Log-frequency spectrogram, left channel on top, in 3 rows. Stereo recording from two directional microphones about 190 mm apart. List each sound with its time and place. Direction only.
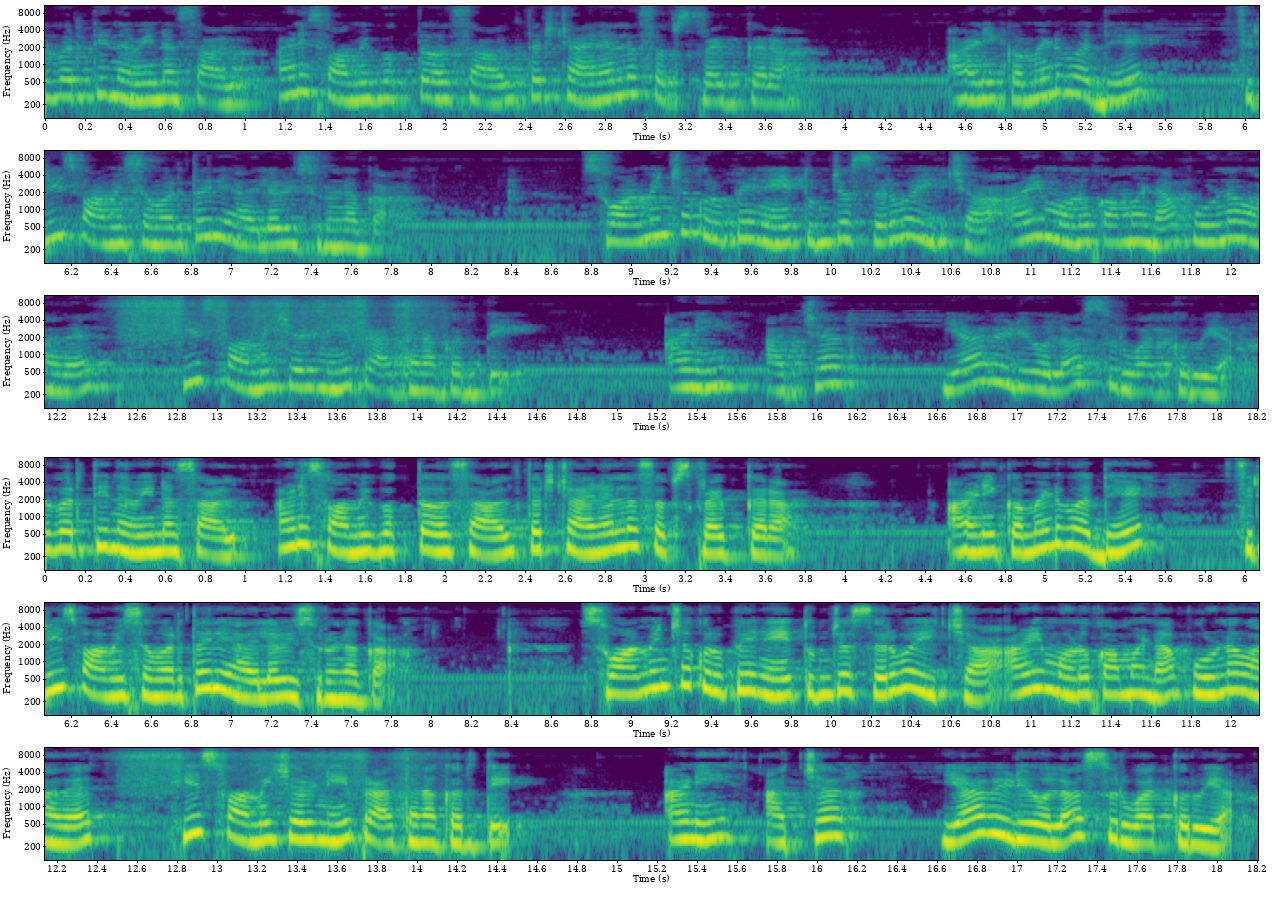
0.0 s a woman's voice: 40° right (ahead or behind)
